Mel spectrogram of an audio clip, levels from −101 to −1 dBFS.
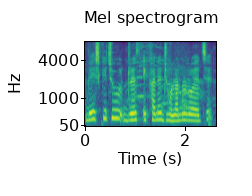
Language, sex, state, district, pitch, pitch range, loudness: Bengali, female, West Bengal, Cooch Behar, 230 Hz, 215-250 Hz, -14 LUFS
